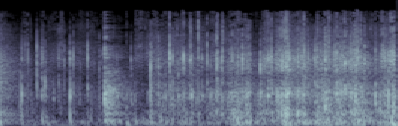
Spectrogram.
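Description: Crinkly plastic packaging of a mountain parmesan (bergsparmesan) cheese being crumpled and torn open during a cheese tasting, a dense run of rustling crackles that builds in loudness over a few seconds, with no talking.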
